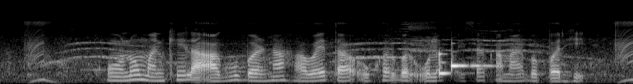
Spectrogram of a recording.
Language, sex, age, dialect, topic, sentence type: Chhattisgarhi, female, 25-30, Eastern, banking, statement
